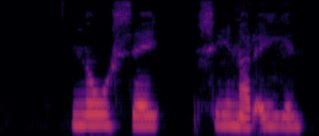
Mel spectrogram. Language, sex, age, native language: Icelandic, male, 10, Icelandic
